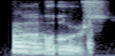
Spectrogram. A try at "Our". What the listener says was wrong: Our. Sin la S. Sin la S. Our.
